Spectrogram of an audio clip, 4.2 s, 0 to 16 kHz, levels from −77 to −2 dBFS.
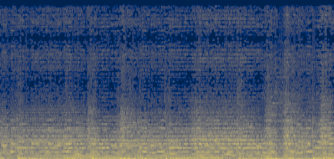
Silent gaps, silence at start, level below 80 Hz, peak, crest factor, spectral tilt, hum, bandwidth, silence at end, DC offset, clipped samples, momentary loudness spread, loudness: none; 0 s; -32 dBFS; -6 dBFS; 12 dB; -5.5 dB/octave; none; 16 kHz; 0 s; under 0.1%; under 0.1%; 2 LU; -18 LUFS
